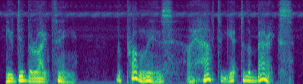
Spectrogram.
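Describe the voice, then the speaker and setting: A man's voice: mid-range voice, very animated, normal speed, a little mellow, slight background noise, natural voice, low-quality recording. An actor playing a confident, courteous masked swordsman hero in an adventure game cutscene, with a wry manner. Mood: serious, courteous.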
